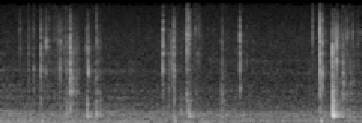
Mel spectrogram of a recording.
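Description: A red utility knife scrapes dry flakes off the edge of a solid oval white bar of soap held in hand, while a second bar sits idle behind it. Short, separate crisp scraping strokes with bright, dry crackle come in quiet bursts over a low background hum. The last strokes near the end are the loudest.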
